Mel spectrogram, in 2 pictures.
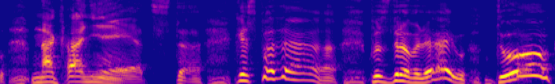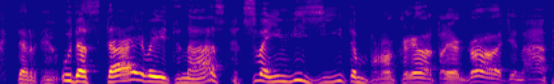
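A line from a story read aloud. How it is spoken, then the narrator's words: Shrill squeal. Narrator (Russian): взвизгнул он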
